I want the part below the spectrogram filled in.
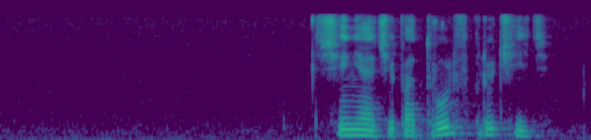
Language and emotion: Russian, neutral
